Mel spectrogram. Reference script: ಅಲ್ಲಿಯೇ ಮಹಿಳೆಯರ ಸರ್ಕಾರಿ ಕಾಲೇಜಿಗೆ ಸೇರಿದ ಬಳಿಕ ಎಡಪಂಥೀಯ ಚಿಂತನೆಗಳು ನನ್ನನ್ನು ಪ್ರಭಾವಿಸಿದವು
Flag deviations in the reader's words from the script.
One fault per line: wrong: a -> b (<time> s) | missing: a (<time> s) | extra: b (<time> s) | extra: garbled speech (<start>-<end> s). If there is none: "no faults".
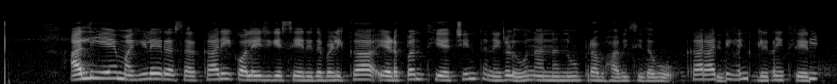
extra: garbled speech (6.8-8.2 s)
